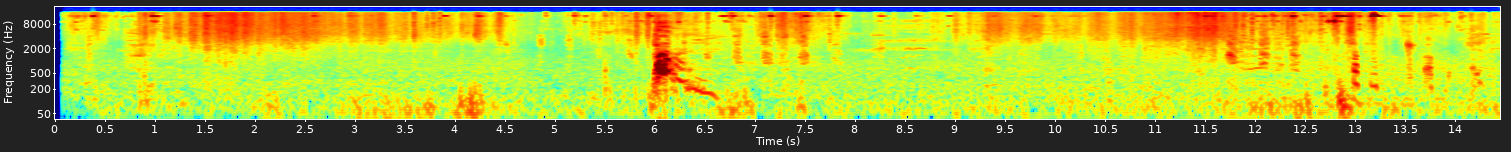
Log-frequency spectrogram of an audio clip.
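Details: A very happy, excited English bull terrier, one of several, gives one sharp, falling yelp amid quiet snuffling and movement.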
